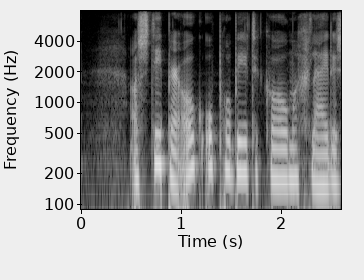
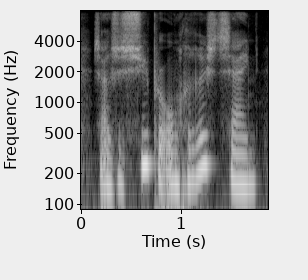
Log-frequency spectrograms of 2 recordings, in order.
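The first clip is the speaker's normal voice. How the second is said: plain reading voice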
